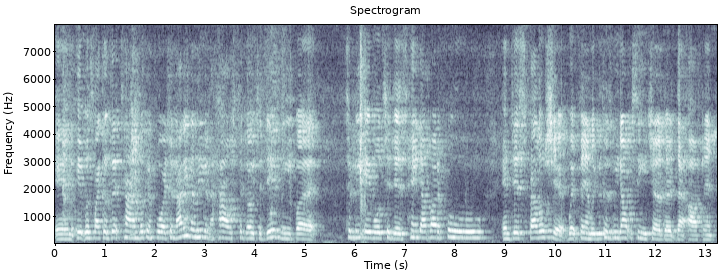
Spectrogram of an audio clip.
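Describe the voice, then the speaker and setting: A woman speaks at a moderate pace in a fairly high pitch with very even loudness, over noticeable background noise and audible room echo. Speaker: relative of the deceased. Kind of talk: memorial tribute.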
